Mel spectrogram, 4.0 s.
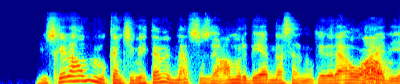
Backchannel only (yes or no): no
